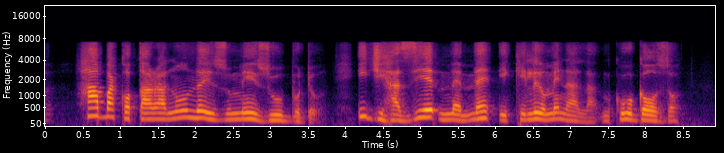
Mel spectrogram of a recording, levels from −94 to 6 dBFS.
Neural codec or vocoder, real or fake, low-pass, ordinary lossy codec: codec, 16 kHz, about 1 kbps, DyCAST, with the encoder's durations; fake; 7.2 kHz; AAC, 32 kbps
